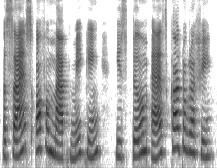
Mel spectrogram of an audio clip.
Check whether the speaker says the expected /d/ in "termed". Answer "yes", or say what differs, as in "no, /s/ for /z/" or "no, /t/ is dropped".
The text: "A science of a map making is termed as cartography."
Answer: no, /d/ is dropped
